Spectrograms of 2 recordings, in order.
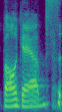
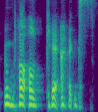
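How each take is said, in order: First: "ball gabs" with a soft b ending, not g; misread ball gabs. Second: "ball gags" said carefully with a clear hard g; corrected ball gags. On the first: Reading the search result aloud, "ball gabs" misread. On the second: Correcting herself to her co-host, "ball gags" said right. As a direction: fix it to "ball gags" with a laugh. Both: Real, not acted.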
